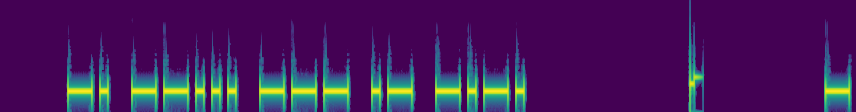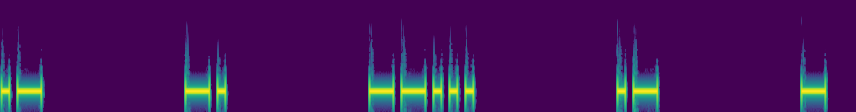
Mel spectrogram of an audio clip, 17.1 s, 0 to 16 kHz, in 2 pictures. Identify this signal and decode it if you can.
Morse code, heard as a keyed tone, about 15 wpm, spaced as for 8 wpm, 700 Hz. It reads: N7OAC KN7AT
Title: USA Call Signs - 5 Characters - 6x Character Spacing - 15wpm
